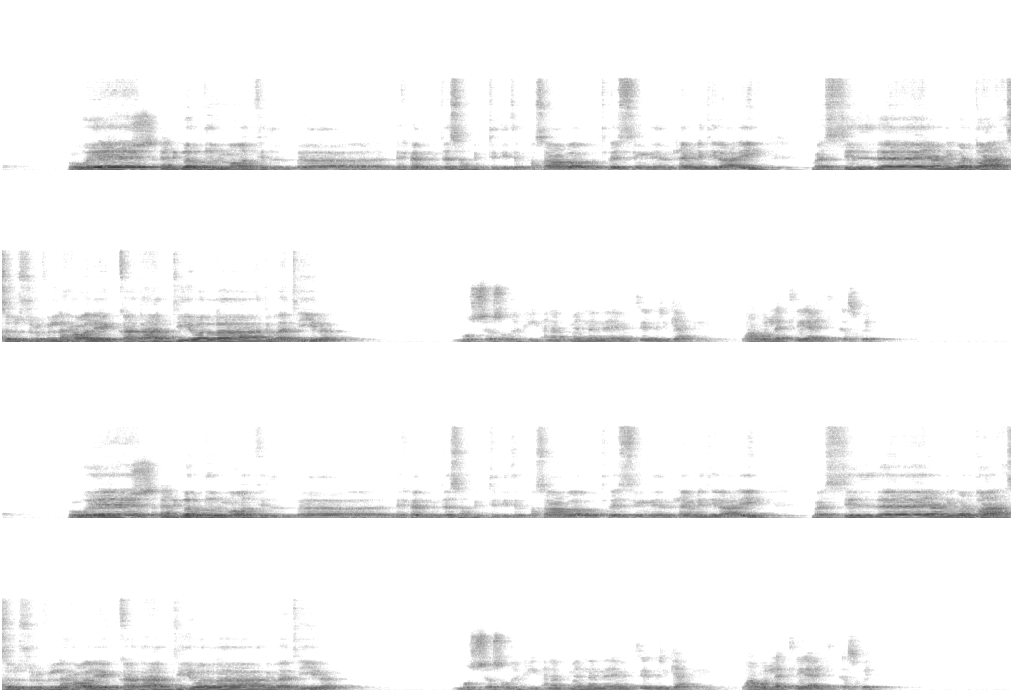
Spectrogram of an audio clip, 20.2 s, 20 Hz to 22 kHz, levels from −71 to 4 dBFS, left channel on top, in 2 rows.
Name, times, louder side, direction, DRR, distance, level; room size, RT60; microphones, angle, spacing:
voice 1, 0.7-7.7 8.1-13.4, left 2 dB, 15° left, 0.6 m, -28 dB
voice 2, 1.3-1.7 14.6-17.1 17.5-18.8, equal, 10° right, 0.9 m, -35 dB
2.4 x 2.1 x 3.5 m
head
